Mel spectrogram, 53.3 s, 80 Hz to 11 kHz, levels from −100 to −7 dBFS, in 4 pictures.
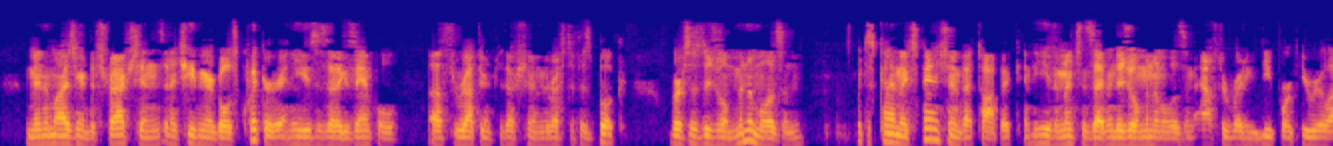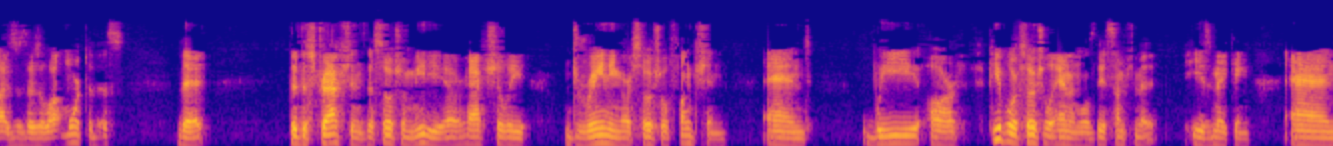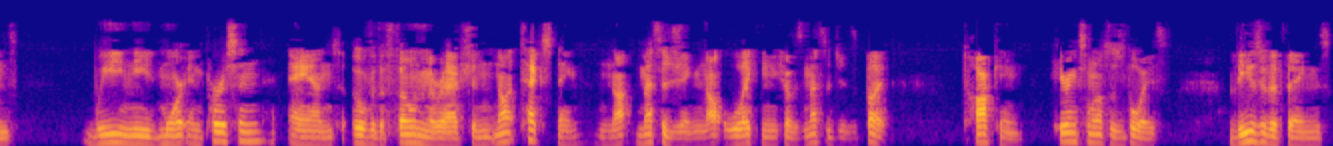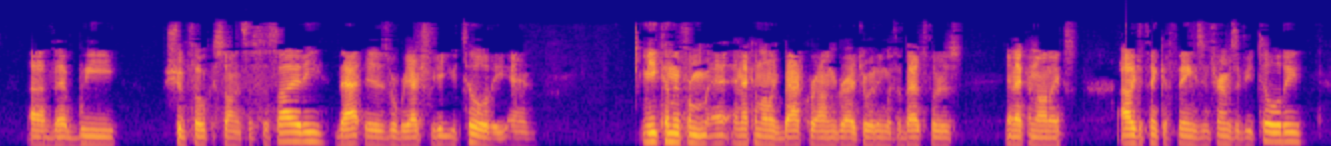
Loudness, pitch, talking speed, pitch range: -26 LUFS, 120 Hz, 165 wpm, 110-130 Hz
